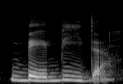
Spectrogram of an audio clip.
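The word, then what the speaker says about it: bebida: bodéga la cave vous vous avez remarqué bbida B c'est prononcé un peu plus fort bbida alors que le BI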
